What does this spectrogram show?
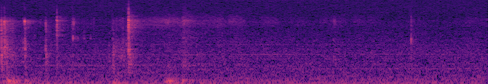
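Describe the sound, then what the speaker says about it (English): Light typing on a computer keyboard, a scattered run of soft clicks and taps at a quiet level, close by, with no speech. "So we'll go to Google, we'll type in Rufus,"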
